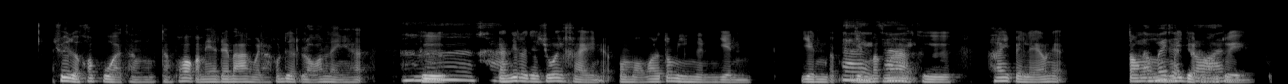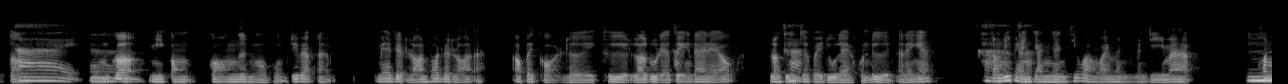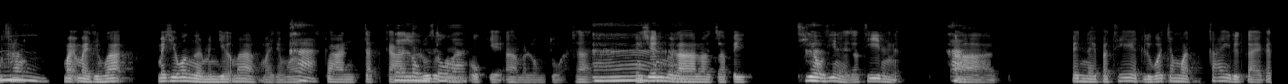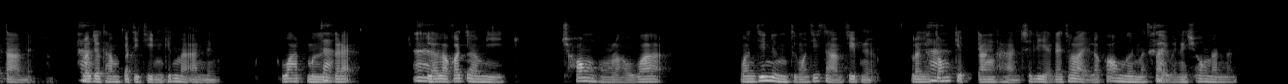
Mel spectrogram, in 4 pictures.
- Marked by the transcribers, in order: tapping; other background noise
- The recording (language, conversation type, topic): Thai, unstructured, คุณคิดว่าการวางแผนการใช้เงินช่วยให้ชีวิตดีขึ้นไหม?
